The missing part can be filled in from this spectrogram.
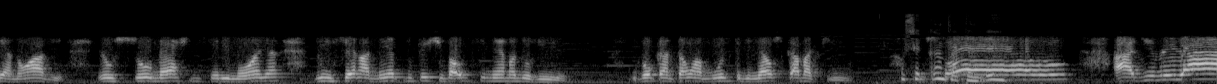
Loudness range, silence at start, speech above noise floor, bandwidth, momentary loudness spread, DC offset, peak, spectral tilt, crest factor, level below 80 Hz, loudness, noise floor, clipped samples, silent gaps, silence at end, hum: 4 LU; 0 s; 27 dB; 11 kHz; 16 LU; under 0.1%; -8 dBFS; -6.5 dB/octave; 16 dB; -62 dBFS; -26 LUFS; -53 dBFS; under 0.1%; none; 0 s; none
